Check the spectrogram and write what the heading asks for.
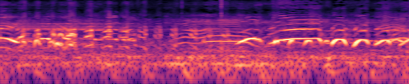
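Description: A group of people talking and calling out at once, several voices overlapping. In the second half one voice gives a quick run of short, repeated high calls.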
